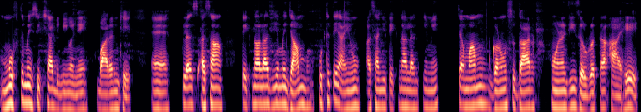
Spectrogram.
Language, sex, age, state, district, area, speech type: Sindhi, male, 60+, Maharashtra, Mumbai Suburban, urban, spontaneous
